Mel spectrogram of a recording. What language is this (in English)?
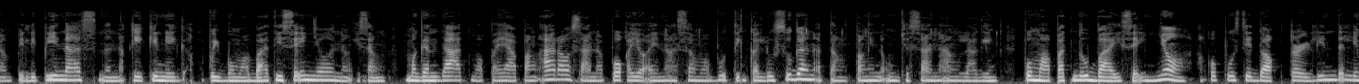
Filipino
